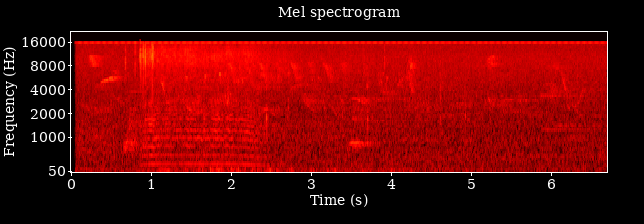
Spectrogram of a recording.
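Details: Bee buzzing in close-up at African lily flowers in a garden: a steady, low droning hum for about two seconds that fades into the background, with faint high chirps and outdoor ambience.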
